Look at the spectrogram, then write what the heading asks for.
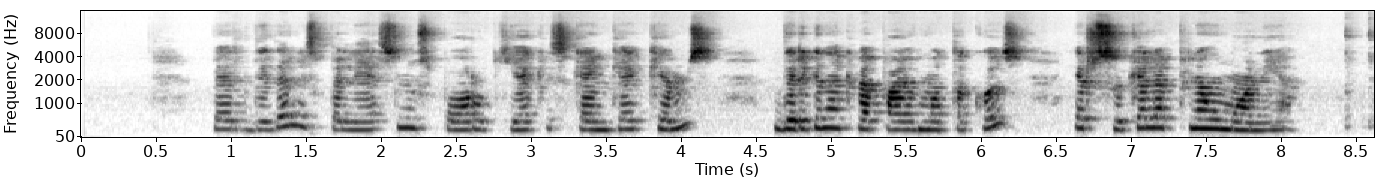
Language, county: Lithuanian, Klaipėda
